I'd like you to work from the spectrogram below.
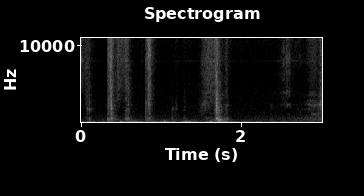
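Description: Tarot cards are shuffled during a card reading, a close, quiet series of crisp riffling bursts and soft slaps at an uneven rhythm, with no voices.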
